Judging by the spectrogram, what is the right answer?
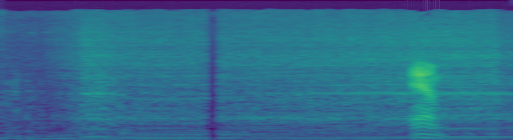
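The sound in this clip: Engine hum of a vehicle being driven in a PUBG-style shooter video game, a steady low drone that runs under talking voices for the whole stretch.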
